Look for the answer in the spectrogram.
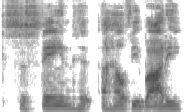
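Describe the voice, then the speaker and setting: A man from Massachusetts hosting a sports podcast, excitable and slangy, often cutting in. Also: on the low side, slightly rough. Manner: excitable, slangy, quick to interrupt. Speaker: podcast host. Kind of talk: casual sports talk.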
